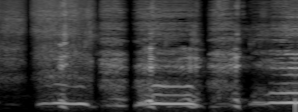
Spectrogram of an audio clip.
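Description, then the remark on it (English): A man imitates his own raspy, nasal breathing from a nasal rasp: four heavy, wheezing breaths in quick succession, fairly loud, with no talking. “realised they had like a nasally rasp down my nose, so I was breathing like.”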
